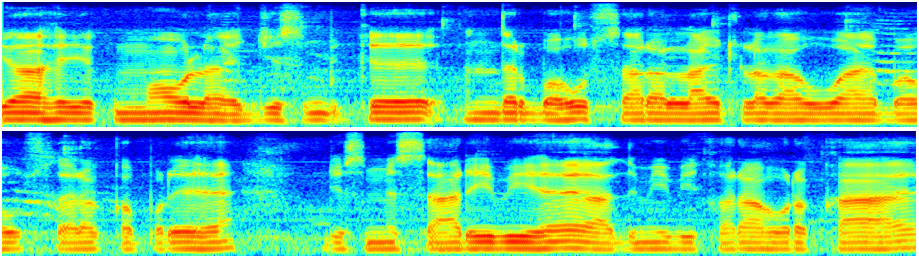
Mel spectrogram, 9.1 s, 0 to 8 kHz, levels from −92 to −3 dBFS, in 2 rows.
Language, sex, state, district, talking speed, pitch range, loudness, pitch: Hindi, male, Bihar, West Champaran, 170 wpm, 110-115 Hz, -20 LUFS, 110 Hz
